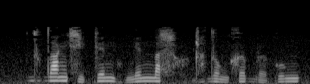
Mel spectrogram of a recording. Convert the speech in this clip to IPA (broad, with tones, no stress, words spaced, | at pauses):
dṳ˥d̪a˥ŋɕi˩ ke˥n̪ṳ˩ŋe˥ n̪a˥ɬhṳ˩ ɖa̤˥do˩ŋxɵ˥ bɵ˩ku˥ŋ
